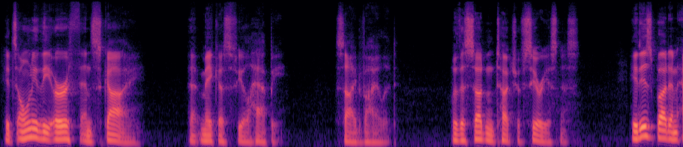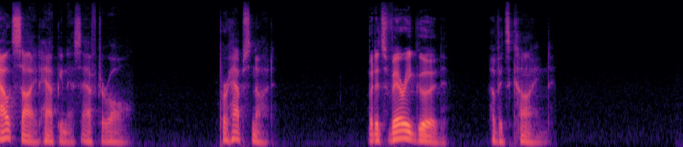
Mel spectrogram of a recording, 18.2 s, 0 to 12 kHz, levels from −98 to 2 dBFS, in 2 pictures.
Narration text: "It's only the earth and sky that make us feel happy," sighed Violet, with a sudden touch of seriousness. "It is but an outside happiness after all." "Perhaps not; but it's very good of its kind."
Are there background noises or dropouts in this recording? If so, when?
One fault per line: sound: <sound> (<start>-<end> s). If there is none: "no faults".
no faults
